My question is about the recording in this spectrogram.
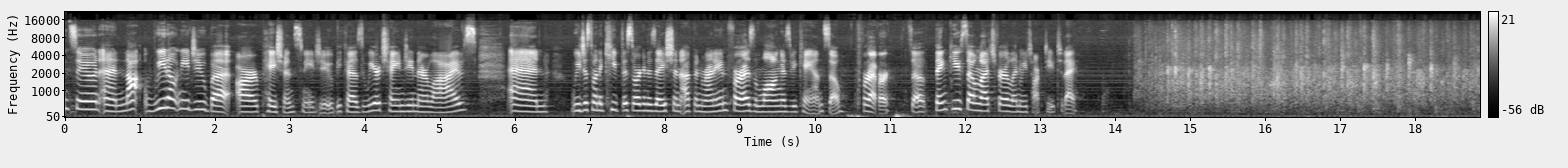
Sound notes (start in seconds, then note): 14.2 applause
